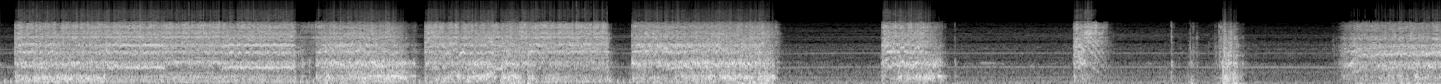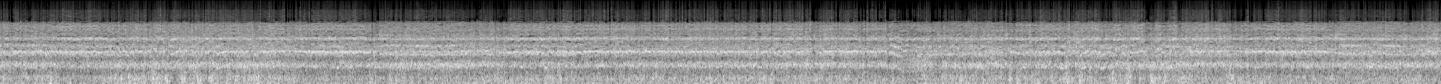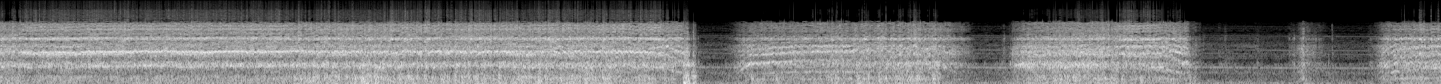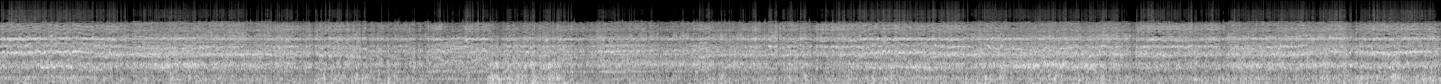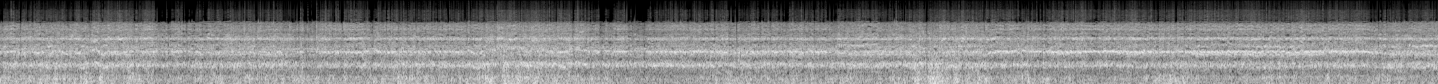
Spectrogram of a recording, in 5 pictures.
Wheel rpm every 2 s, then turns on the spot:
200, 200, 230, 200, 70, 20, 30, 210, 230, 220, 230, 220, 210, 220, 220, 230, 220, 180, 120, 100, 70, 90, 200, 180, 160, 190, 200, 200, 210, 230, 230, 250, 230, 230, 230, 220.
40-42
